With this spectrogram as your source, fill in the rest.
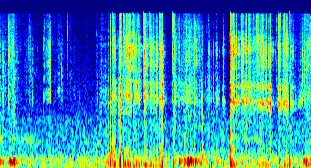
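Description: A metal blade scrapes curls off a solid yellow painted soap bar held in the hand. The result is a series of dry, crackly scraping and rasping strokes with bright, high hiss and brief sharp clicks over a faint low rumble.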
